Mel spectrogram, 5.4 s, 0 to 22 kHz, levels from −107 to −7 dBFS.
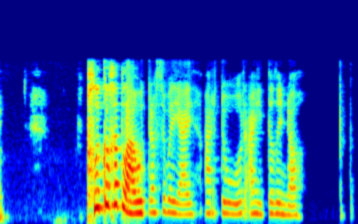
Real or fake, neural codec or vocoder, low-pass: real; none; 7.2 kHz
